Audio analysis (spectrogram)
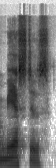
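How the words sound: It is said in a New York accent. "cousins in New York go miestas"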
